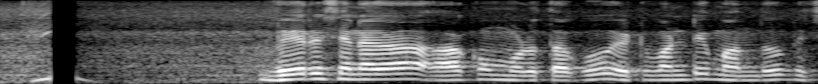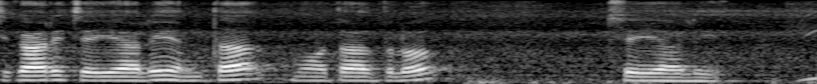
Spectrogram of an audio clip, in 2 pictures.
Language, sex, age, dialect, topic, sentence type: Telugu, male, 18-24, Telangana, agriculture, question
